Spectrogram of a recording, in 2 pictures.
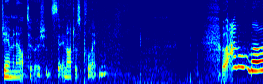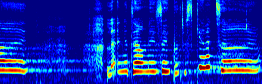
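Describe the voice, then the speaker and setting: A woman livestreamer casually singing along and making soft, playful chatty asides, sometimes in a whisper. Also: very high voice, expressive, slow pace, long pauses. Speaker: livestreaming ASMR creator. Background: music playing from a TV.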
